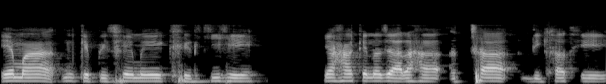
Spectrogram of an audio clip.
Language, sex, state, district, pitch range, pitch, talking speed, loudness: Chhattisgarhi, male, Chhattisgarh, Jashpur, 140-155 Hz, 150 Hz, 140 wpm, -18 LUFS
